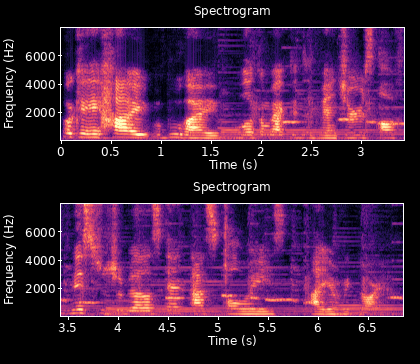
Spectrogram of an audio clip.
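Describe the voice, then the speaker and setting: A woman in her forties talks in a mid-range voice as a teacher vlogging to camera. She chats along in a rambling, upbeat way. Music plays clearly behind her. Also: mid-range voice, normal speed. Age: 40s. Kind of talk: casual vlog chat to camera. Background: background music.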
